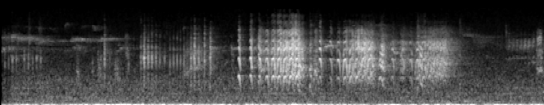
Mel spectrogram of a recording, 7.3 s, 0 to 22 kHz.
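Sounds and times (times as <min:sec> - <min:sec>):
Eurasian jay Garrulus glandarius uttering rough grating screeches: 0:01.5 - 0:06.2.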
